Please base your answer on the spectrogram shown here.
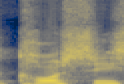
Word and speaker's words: Cauchy: Cauchy, Cauchy. Oh, that's how you pronounce that? Yeah, he's French.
